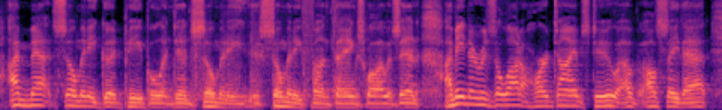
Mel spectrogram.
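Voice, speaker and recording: A man's medium-pitched voice at a moderate pace, lively in intonation, with hardly any pauses, noticeable background noise and audible room echo. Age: 60s. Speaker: Navy veteran and angler. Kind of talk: casual chat. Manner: hesitant, many filler words.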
